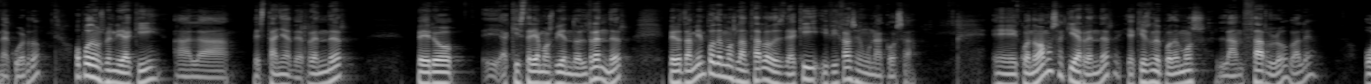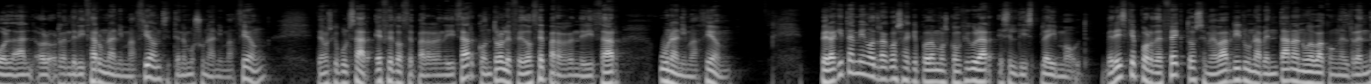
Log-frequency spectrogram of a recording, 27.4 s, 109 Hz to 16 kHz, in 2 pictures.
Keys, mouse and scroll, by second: 1.2 middle click, 1.3 click, 6.8 click.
